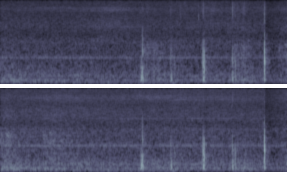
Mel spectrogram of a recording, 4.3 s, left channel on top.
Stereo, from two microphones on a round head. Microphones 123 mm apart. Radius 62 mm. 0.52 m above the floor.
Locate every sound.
2.1 s footsteps: 25° left (ahead or behind); by 4.1 s 60° left (ahead or behind)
